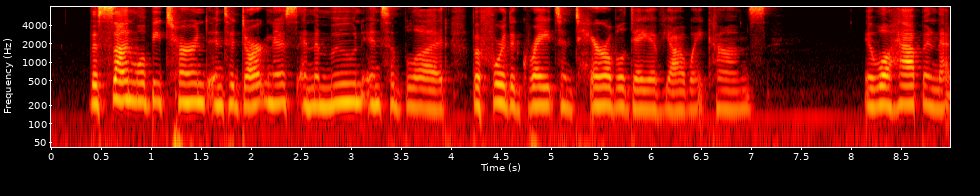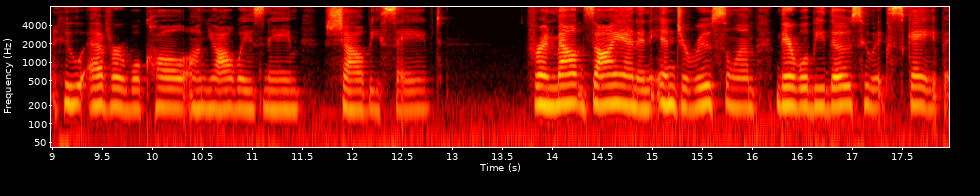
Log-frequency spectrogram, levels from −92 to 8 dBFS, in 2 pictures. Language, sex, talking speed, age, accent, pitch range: English, female, 155 wpm, 40-59, American, 175-210 Hz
